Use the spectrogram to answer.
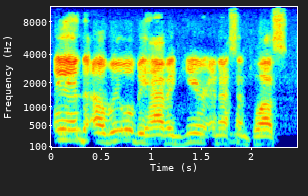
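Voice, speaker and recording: A man with a slightly higher-than-average voice talks casually as a sports podcast co-host. The sound is dry, with no room echo. His delivery is conversational and given to rambling asides. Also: brisk, slightly rough.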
